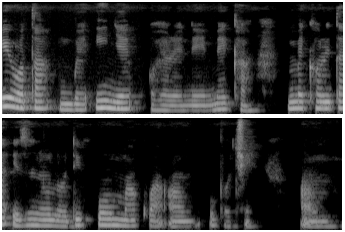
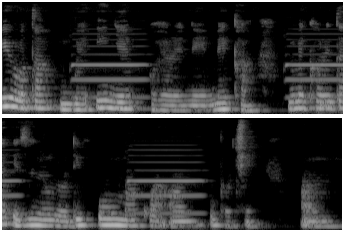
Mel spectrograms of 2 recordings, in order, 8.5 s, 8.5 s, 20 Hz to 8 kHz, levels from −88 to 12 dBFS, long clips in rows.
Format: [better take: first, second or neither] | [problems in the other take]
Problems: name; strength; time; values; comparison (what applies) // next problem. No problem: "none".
first | background sound (Wind instrument, woodwind instrument); 17 dB below the speech // room echo; dies away in 0.4 s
